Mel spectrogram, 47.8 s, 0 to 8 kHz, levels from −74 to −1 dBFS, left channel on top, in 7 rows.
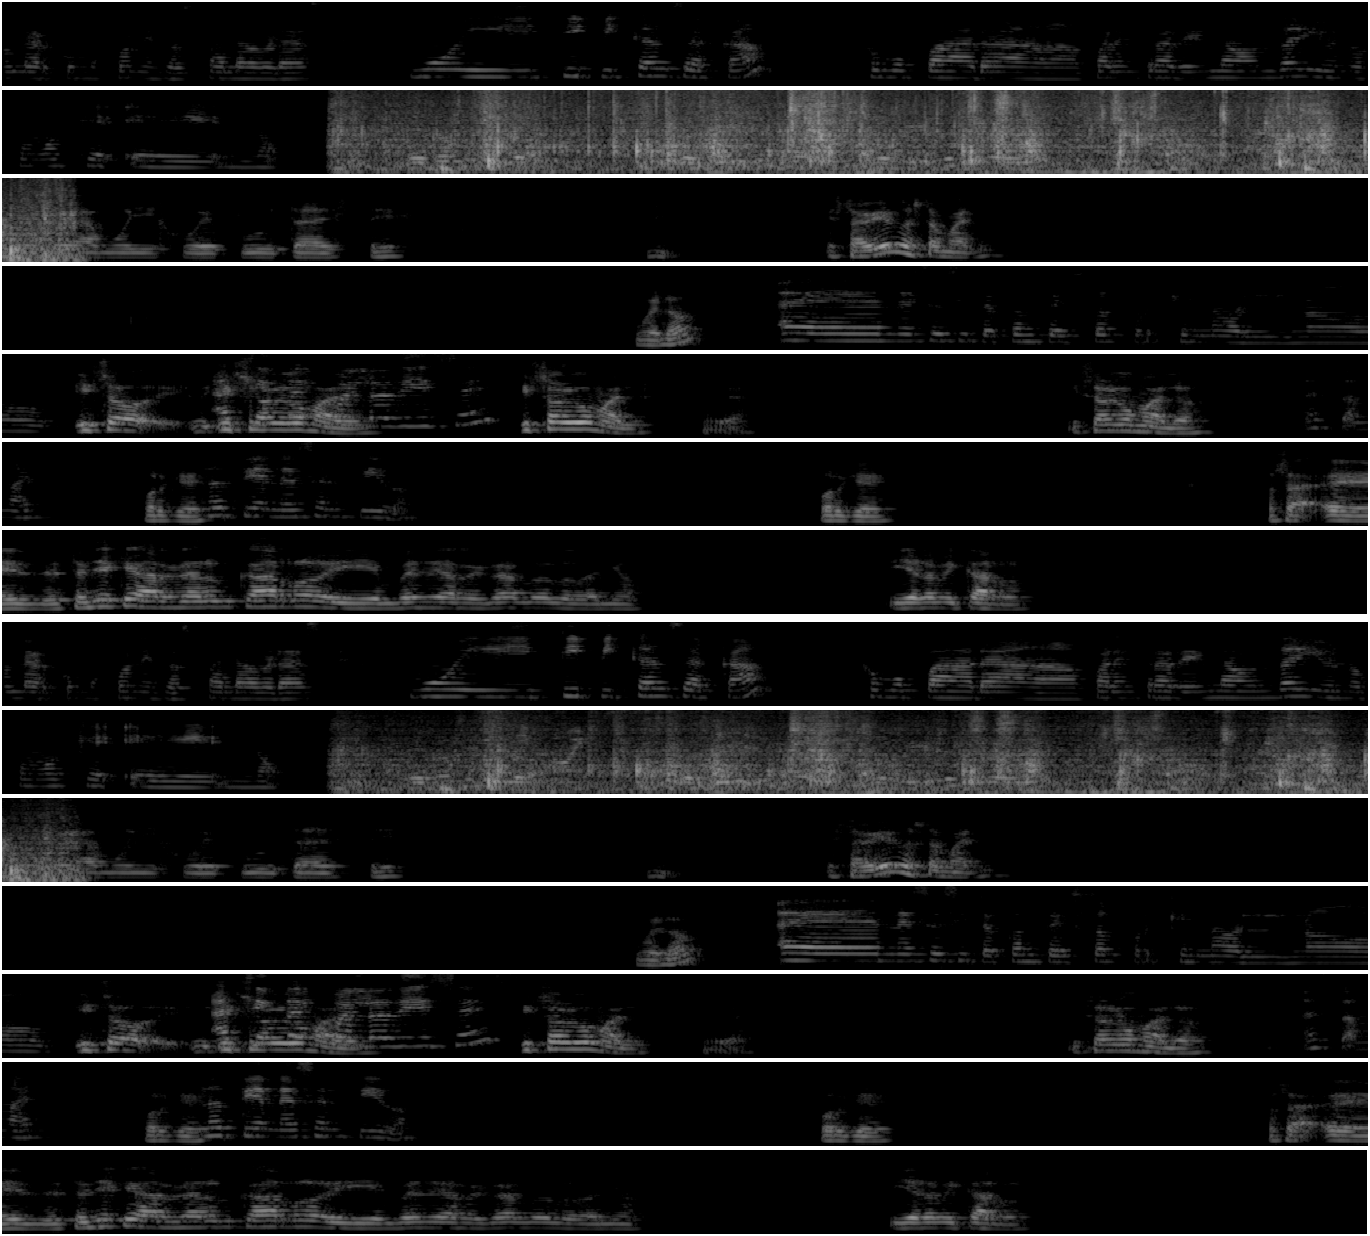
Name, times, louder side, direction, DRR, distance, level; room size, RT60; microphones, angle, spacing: voice 1, 0.0-3.8 4.3-8.2 9.1-10.1 10.7-10.8 24.4-27.6 28.4-29.9 32.7-33.0 33.8-34.4 35.1-36.2, right 3 dB, 50° right, 1.0 m, -52 dB
sound 1, 8.5-14.0, left 6 dB, 85° left, 0.7 m, -35 dB
voice 2, 8.8-9.5 10.2-10.9 11.2-12.1 13.0-15.7 16.9-17.0 17.8-18.6 23.7-24.0 27.7-29.1 29.9-31.0 32.6-33.4 34.9-35.2 38.2-38.6 40.5-44.2 45.4-46.1, left 3 dB, 35° left, 0.5 m, -44 dB
3.9 x 3.0 x 2.5 m
head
